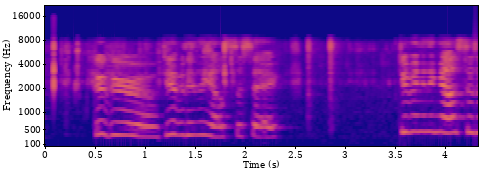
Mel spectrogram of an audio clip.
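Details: Siberian Husky named Kiva singing with its owner: drawn-out, wavering howls rich in harmonics, in three long phrases, the last held steady for nearly a second, with short pauses between.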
